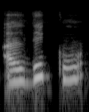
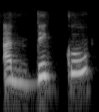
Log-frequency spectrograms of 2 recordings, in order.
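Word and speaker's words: الدِّيك: to the solar letter, that is Al-Najmu, Al-Rajulu, Al-Dikku, Al-Samaku. Al-Najmu becomes an Najmu, Al-Rajulu becomes Al-Rajulu, Al-Dikku becomes Ad-Dikku, Al-Samaku becomes As-Samaku.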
